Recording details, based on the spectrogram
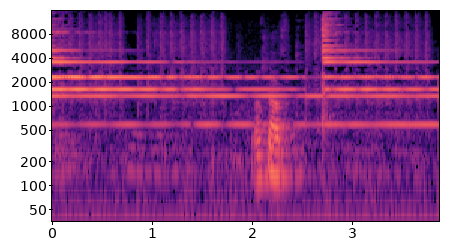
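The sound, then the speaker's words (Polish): A bright metal hospital bell, rung for the first time to mark the end of a patient's breast cancer treatment, rings out with long, sustained overtones, struck again near the end so the ringing swells anew, while faint voices murmur in the background. “że dzisiaj ten dzwon zadzwonił po raz pierwszy, ale jako przedstawiciel personelu medycznego naszego szpitala mam nadzieję, że ten dzwon będzie dzwonił bardzo często, ponieważ chcemy poprawiać wskaźniki wyleczalności chorych na raka piersi.”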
